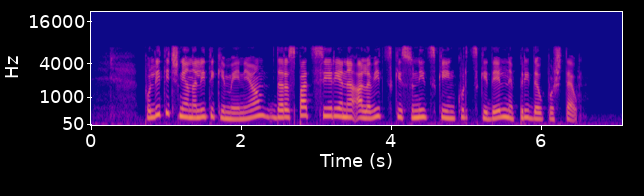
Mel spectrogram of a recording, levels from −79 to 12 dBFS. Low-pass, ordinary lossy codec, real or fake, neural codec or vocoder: 7.2 kHz; none; fake; codec, 16 kHz, 16 kbps, FunCodec, trained on Chinese and English, 50 frames a second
